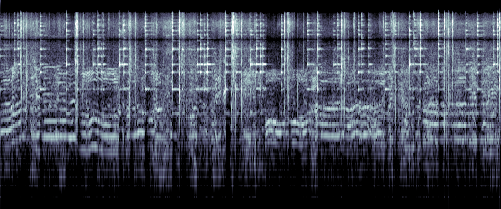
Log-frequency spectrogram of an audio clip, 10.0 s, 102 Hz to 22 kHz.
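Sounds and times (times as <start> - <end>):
crowd calling and chanting: 0.0 - 10.0.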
